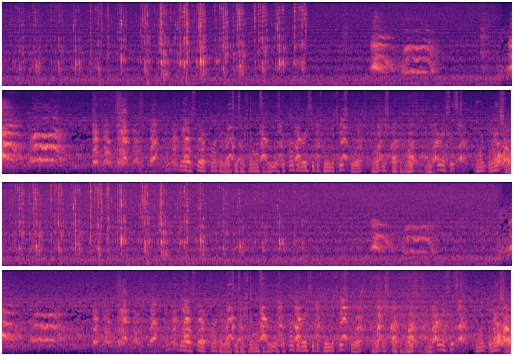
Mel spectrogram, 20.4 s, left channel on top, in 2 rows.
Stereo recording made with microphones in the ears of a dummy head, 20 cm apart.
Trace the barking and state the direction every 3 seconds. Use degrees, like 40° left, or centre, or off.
50° right, 40° left, 70° left, 40° left, 10° right, 40° right, 40° right.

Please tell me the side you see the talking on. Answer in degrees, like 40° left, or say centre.
10° right.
